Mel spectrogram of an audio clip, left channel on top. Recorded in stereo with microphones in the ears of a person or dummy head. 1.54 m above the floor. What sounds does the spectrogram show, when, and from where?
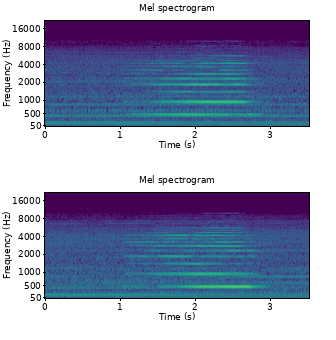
1.0 s a violin: 15° left (ahead or behind), 0.7 m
